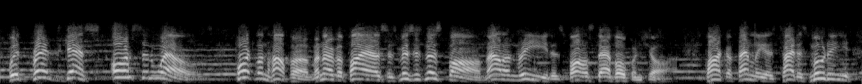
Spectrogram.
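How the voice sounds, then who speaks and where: An American man announcing a 1940s radio show in a formal, projected style. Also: high voice. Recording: muffled old 1940s radio broadcast.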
